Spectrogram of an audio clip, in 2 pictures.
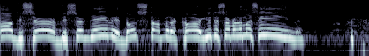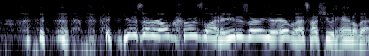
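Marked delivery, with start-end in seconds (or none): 0.0-8.3 put-on slight, pitched-up Spanish accent. Recounting asking mom for a car at sixteen: imitating mom's Spanish accent. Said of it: "her little Spanish accents".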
